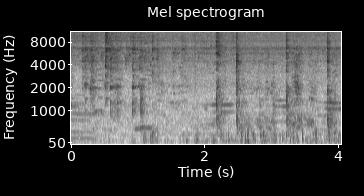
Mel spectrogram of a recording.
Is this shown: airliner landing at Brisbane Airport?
no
